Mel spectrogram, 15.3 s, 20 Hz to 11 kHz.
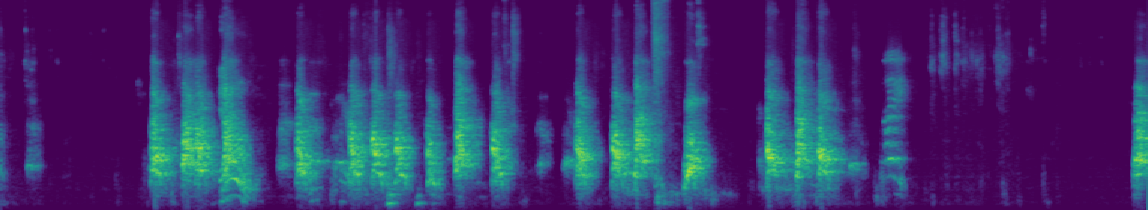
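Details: Blenheim Cavalier King Charles Spaniel puppies, named Roman and Blue and born November 14, 2022, in an indoor puppy pen at Christmas time, give bursts of high, harsh barks and yaps in quick clusters, then fall quiet.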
